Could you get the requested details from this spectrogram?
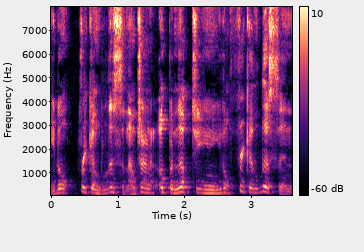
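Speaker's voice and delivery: play-acted, high-pitched yelling. Retelling what Georgie yelled at Darcy: imitating someone yelling. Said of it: "he started yelling at her".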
